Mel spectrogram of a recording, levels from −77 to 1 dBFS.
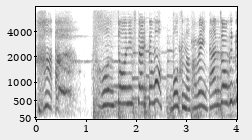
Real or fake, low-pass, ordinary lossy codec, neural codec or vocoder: fake; 7.2 kHz; none; codec, 16 kHz in and 24 kHz out, 1 kbps, XY-Tokenizer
